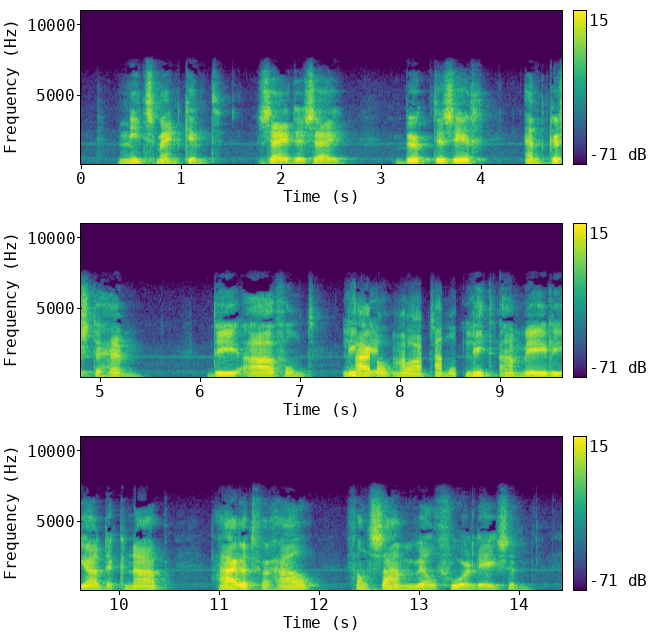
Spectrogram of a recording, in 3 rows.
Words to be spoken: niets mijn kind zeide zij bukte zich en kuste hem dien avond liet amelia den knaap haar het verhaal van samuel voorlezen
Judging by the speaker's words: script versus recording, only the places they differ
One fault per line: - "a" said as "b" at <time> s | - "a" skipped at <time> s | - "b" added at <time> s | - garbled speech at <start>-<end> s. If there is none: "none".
- garbled speech at 7.4-8.6 s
